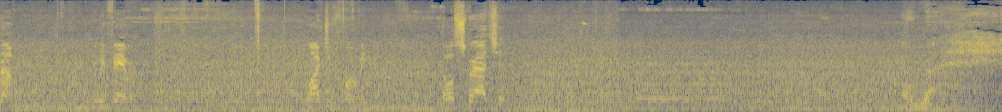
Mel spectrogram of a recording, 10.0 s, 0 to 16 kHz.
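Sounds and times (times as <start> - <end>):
city street traffic: 0.0 - 10.0.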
